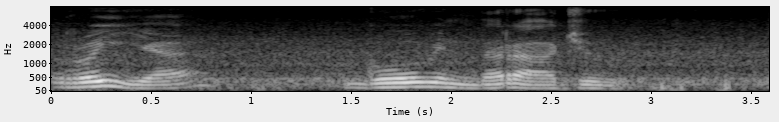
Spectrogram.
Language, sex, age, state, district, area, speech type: Telugu, male, 45-60, Andhra Pradesh, East Godavari, rural, spontaneous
